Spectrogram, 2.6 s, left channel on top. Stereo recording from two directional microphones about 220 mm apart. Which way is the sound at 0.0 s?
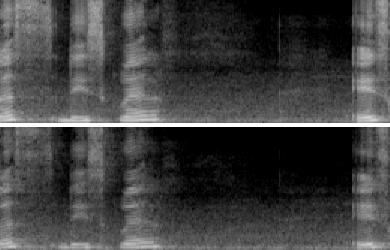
50° left (ahead or behind).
